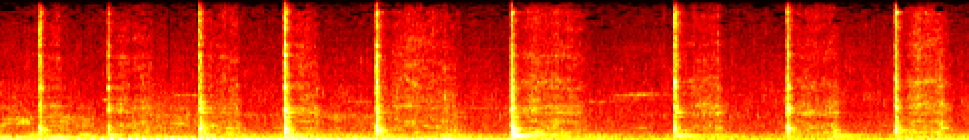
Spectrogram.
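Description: Metal spatula striking and scraping a large steel tawa as chicken liver is dry-fried on it. It gives about ten sharp clangs at uneven intervals of roughly half a second, each ringing briefly, over the sizzle of the frying. A low steady hum sits underneath for the first couple of seconds.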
